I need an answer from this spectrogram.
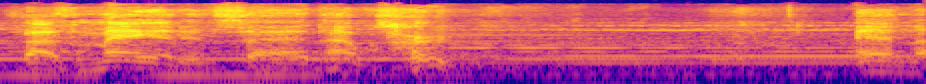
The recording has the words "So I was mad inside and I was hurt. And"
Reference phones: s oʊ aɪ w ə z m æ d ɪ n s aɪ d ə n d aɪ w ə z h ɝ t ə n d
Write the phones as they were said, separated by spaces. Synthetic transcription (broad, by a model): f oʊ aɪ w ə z m æ d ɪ n s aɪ ə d aɪ w ə z h ɝ t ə n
